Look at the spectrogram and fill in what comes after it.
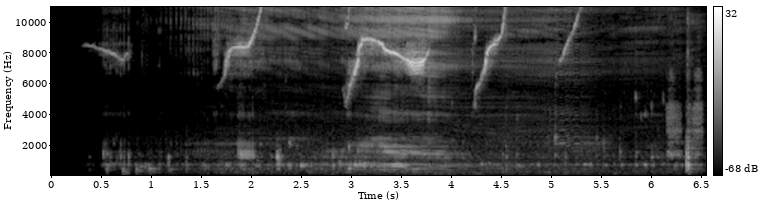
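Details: Wild dolphins met on swims off Mikurajima, Japan, or the Bahamas, giving several clear rising whistles that sweep upward, one longer looping whistle near the middle, with faint clicks and pulsed sounds beneath and underwater bubbling.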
